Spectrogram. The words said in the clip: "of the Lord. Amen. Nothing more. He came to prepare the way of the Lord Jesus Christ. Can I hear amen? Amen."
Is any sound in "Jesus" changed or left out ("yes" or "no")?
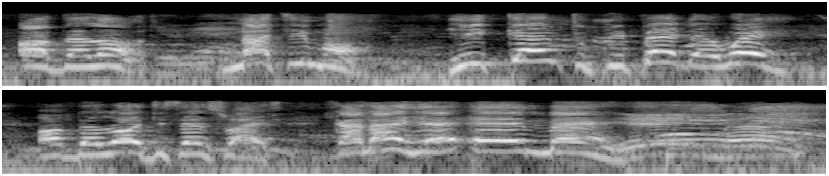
yes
